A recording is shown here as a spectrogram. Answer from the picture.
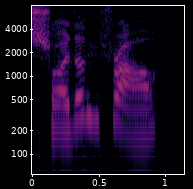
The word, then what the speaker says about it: Schadenfreude: But Schadenfreude.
